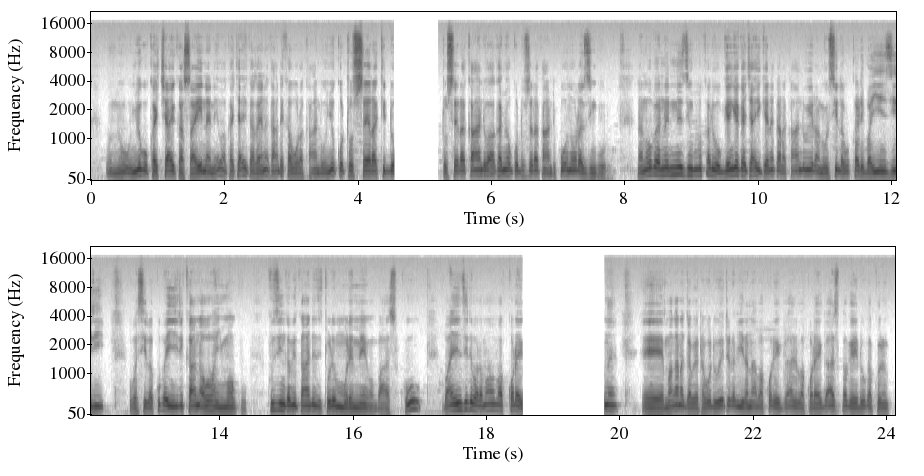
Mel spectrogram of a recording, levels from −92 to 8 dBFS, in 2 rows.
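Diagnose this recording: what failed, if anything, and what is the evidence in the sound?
Sample-format conversion failed: the speech carries low bit depth with noise shaping for its full length. A steady, thin hiss sits under everything, only about 15 dB below the speech, and climbs steeply toward the top of the band. That pattern fits a requantisation to around 8 bits, with the rounding error fed back so the noise is pushed out of the midrange and piled up in the highest frequencies.

Playback failed twice with a playback stall, where the speech cuts off mid-flow into silence. The first gap runs from 4.54 to 5.21 s, about 0.67 s, and the second from 18.54 to 19.78 s, about 1.24 s. These are clean silences rather than noise bursts or repeated fragments, which points to the player's output buffer running dry, likely from data not arriving in time or a blocked playback thread, before the output recovered.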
